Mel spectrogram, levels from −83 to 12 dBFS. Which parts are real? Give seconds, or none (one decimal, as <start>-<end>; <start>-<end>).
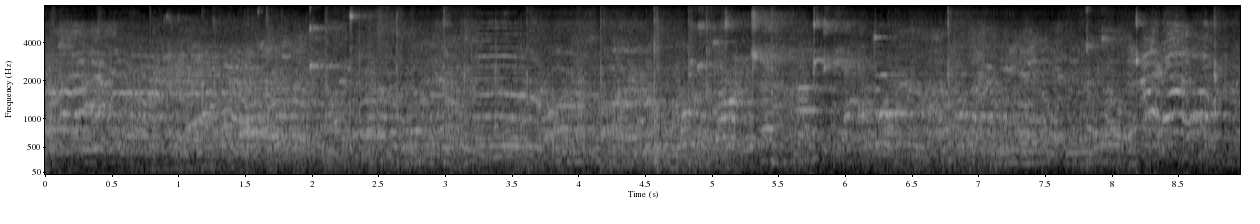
0.7-2.1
